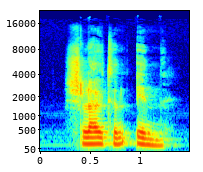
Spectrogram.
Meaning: inflection of insluiten: 1. plural present indicative 2. plural present subjunctive
- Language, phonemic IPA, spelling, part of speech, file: Dutch, /ˈslœytə(n) ˈɪn/, sluiten in, verb, Nl-sluiten in.ogg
